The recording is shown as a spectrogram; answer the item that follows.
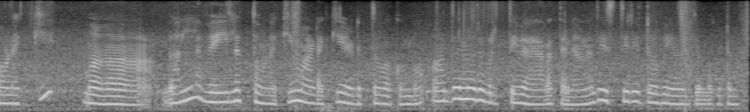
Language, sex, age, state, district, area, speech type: Malayalam, female, 30-45, Kerala, Kozhikode, rural, spontaneous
